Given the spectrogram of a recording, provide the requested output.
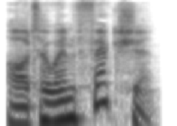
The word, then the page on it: autoinfection: British English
